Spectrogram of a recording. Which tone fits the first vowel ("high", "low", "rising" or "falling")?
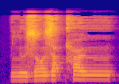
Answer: low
